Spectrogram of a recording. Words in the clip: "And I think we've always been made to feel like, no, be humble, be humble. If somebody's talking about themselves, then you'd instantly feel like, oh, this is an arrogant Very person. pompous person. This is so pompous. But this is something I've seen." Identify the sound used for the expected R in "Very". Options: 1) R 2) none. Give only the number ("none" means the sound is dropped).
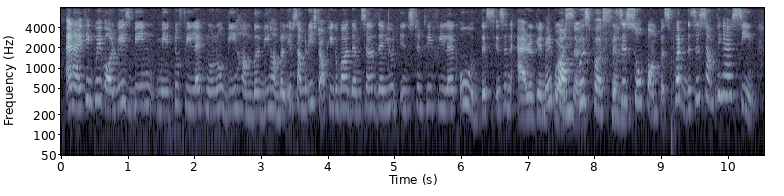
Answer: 2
